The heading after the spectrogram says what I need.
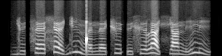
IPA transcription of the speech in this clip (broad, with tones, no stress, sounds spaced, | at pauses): ɟ y˩ t͡s ɛ˧ ɬ ɛ˥˩ ɟ i˥ ŋ͡ǃ ɛ˩ n ɛ˩ t͡ʃ y˧ ʔ y˩ xʲ ə˧ l a˥˩ ç a˧ n i˩˥ n i˥˩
